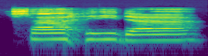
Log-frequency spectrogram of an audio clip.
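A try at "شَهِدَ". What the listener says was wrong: Pakai shin. Syahida.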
